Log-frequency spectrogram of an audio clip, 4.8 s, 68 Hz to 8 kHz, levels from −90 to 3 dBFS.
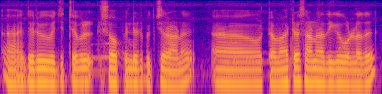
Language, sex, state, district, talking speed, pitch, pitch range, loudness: Malayalam, male, Kerala, Kollam, 150 wpm, 115 Hz, 115-120 Hz, -18 LUFS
